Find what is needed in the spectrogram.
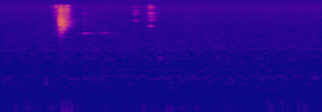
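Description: One sharp computer mouse click about half a second in, then a much fainter tick a little after a second, over near silence.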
